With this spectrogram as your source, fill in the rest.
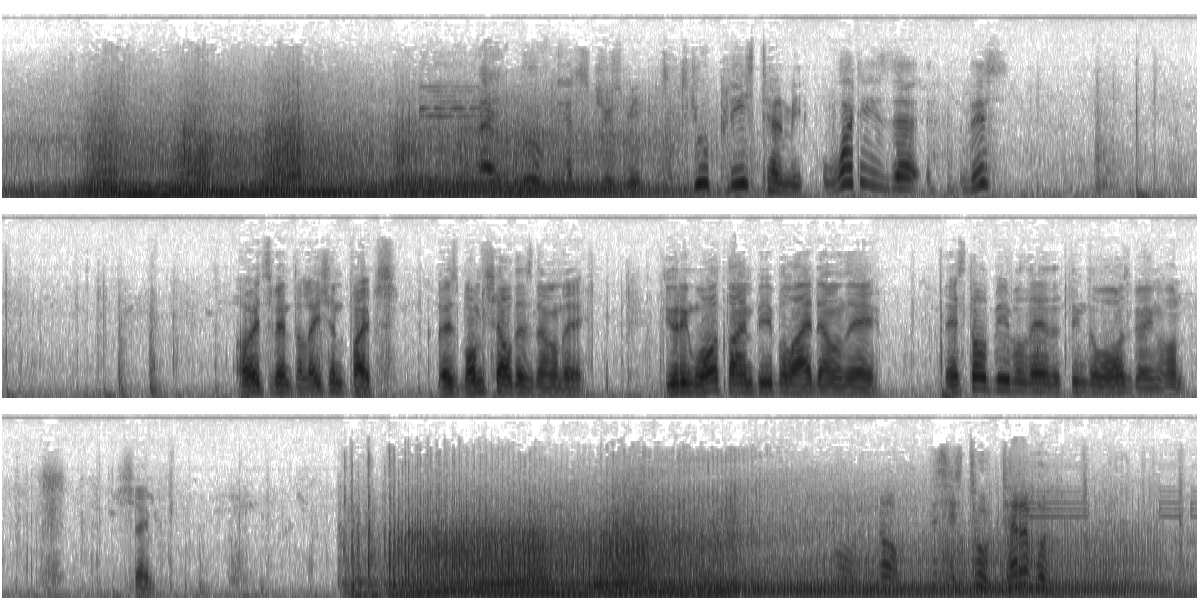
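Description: A motorcycle engine rumbles and revs nearby.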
